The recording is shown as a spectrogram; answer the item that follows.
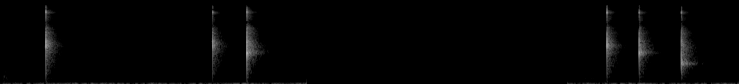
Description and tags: Wooden Spoons 2
percussion world hits wood Appalachian hit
